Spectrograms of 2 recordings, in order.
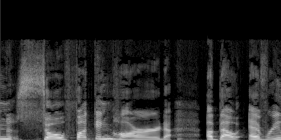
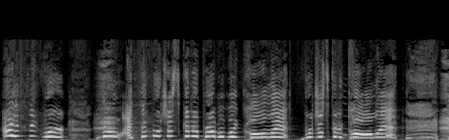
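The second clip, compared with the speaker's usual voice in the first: much higher, hurried, nervous bail-out; high flustered self-quote; faster than usual. Retold or imitated. Mother to bouncers, declining politely, high and flustered. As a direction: squeak out the excuse fast, embarrassed. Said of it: "And I was like".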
